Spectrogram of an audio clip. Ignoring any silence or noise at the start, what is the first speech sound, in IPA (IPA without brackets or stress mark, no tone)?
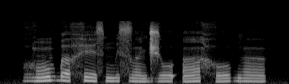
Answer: ɦ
